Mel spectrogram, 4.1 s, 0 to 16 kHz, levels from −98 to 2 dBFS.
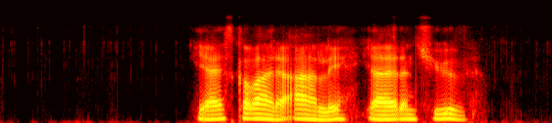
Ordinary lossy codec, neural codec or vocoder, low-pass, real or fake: Opus, 24 kbps; codec, 16 kHz, 4.8 kbps, FACodec; 7.2 kHz; fake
